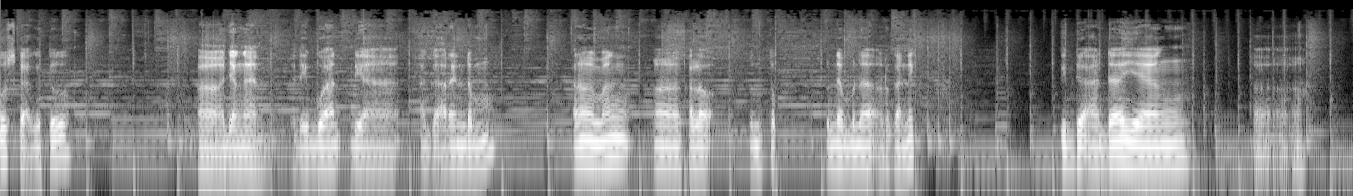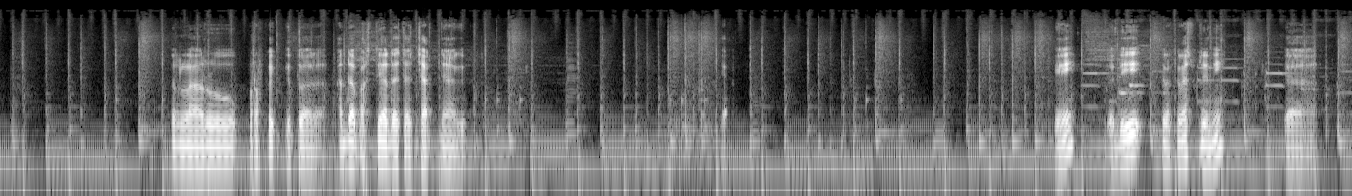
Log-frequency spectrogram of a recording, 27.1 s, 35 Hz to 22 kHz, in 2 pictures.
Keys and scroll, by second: 10.1 e, 13.5 w.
